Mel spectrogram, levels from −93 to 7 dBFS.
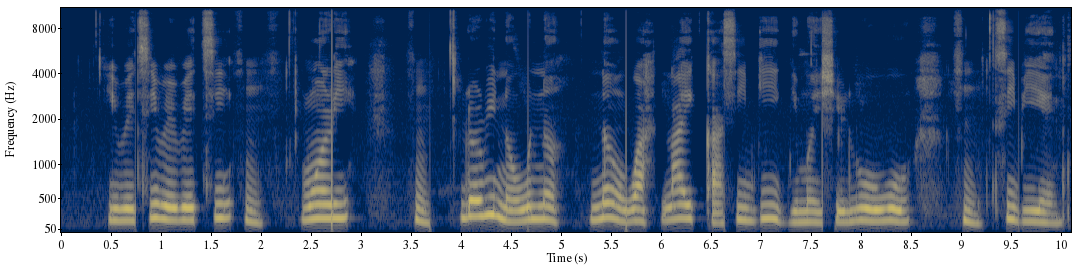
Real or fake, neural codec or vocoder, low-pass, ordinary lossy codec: real; none; none; none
